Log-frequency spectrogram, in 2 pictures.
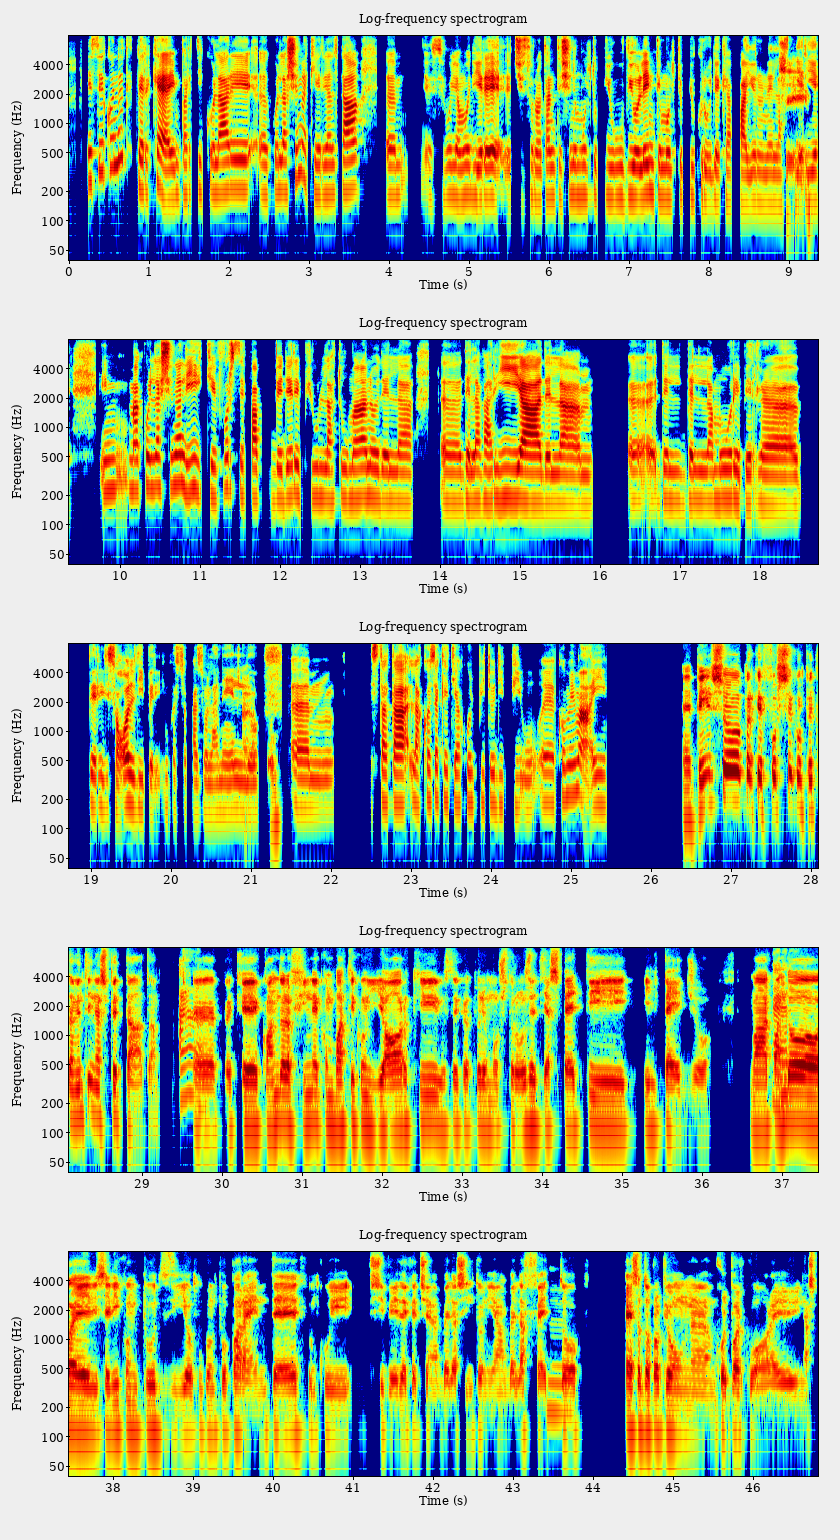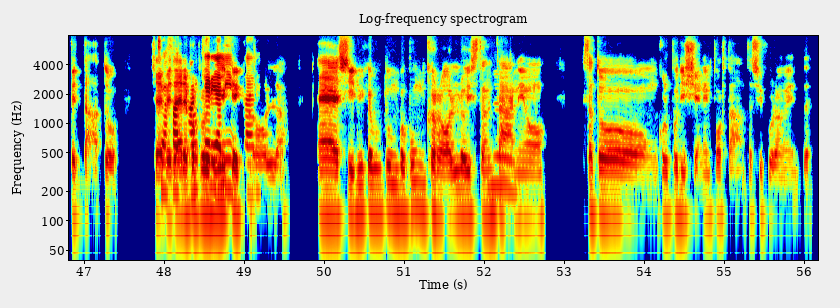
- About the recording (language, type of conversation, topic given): Italian, podcast, Raccontami del film che ti ha cambiato la vita
- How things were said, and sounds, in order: lip smack; "proprio" said as "propio"; "Cioè" said as "ceh"; "proprio" said as "propio"; "proprio" said as "popo"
